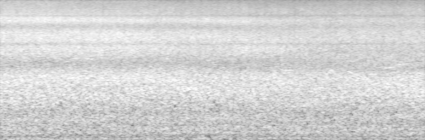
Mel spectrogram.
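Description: River water rushing steadily over rocks below, an even unbroken water noise.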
